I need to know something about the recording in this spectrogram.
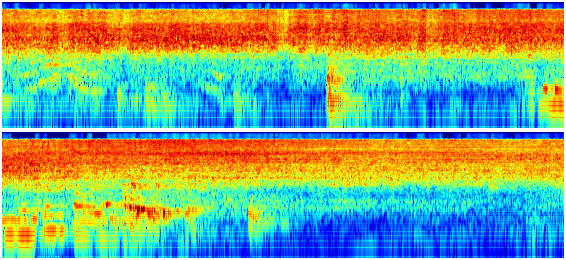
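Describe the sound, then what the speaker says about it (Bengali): Salted eggplant pieces fry in oil on a tawa pan with a steady, loud hiss and crackle, while a voice talks intermittently over the sizzle. "তাওয়া বসিয়ে তেল দিয়ে দিয়েছি বেগুনগুলো একটু পিস পিস করে কেটে লবণগুলো মাখিয়ে নিয়েছি মধ্যে একটা করে বেগুনগুলো দিয়ে দেবো"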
